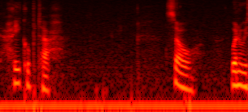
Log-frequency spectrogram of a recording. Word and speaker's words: Hut-ka-ptah: Ka of Ptah, and is conventionally pronounced Hut-Ka-Ptah. This name is also attested in Akkadian cuneiform as Rikub-Ptah, and also in Ugaritic as, well, here the final ha is missing, so it is probably Hikubt or Hikubta. Comparing these sources, we can reconstruct the pronunciation of this name as Hikubtah.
